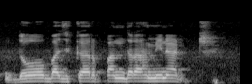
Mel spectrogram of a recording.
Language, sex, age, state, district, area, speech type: Urdu, male, 30-45, Delhi, South Delhi, urban, read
